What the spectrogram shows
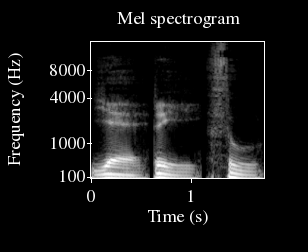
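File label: "yerithu", concatenated syllables; Affixing experiment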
